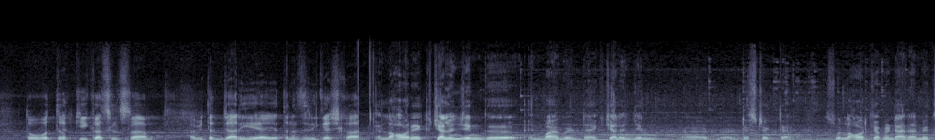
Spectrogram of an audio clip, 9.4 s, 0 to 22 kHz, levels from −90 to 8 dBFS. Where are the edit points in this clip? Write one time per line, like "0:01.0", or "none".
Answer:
0:03.7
